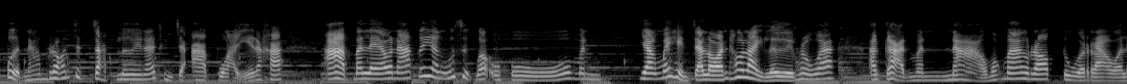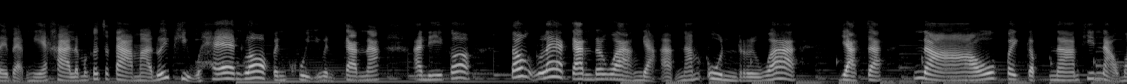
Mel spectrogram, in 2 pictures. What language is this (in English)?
Thai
